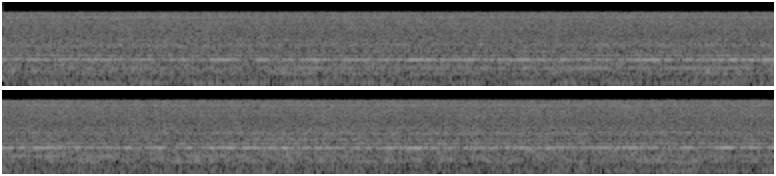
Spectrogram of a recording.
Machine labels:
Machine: fan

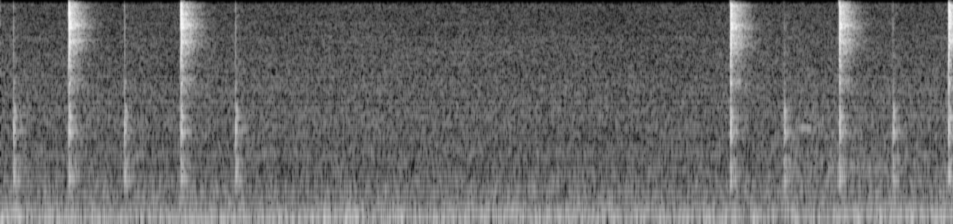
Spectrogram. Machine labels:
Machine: valve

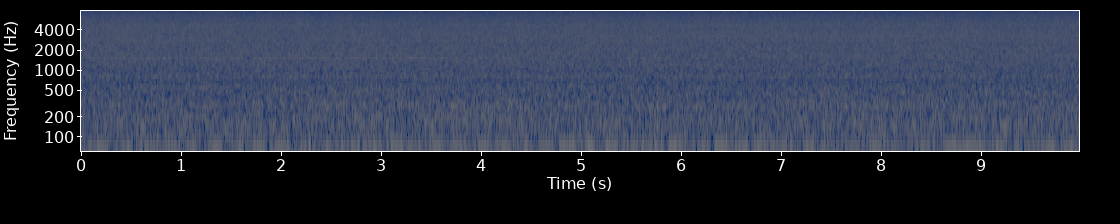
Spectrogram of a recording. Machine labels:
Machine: fan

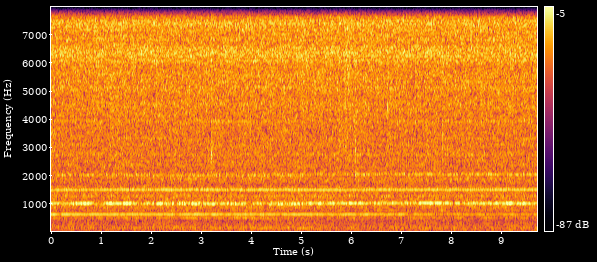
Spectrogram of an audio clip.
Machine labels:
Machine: pump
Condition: abnormal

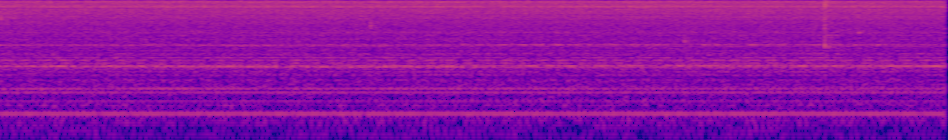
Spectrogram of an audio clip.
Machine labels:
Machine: pump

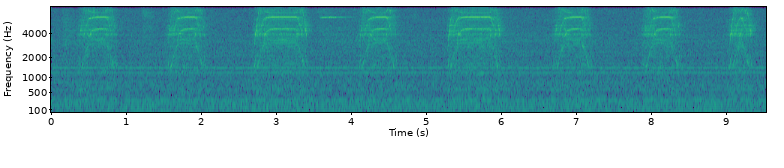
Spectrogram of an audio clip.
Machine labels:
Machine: slide rail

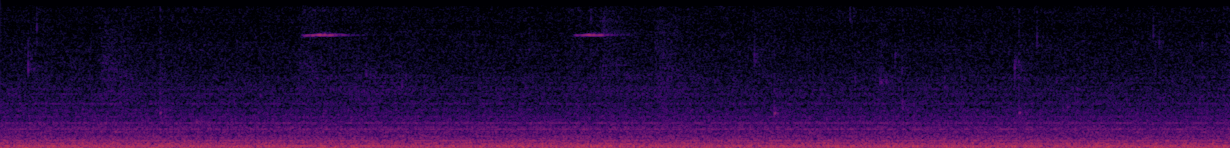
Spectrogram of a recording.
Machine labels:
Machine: pump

